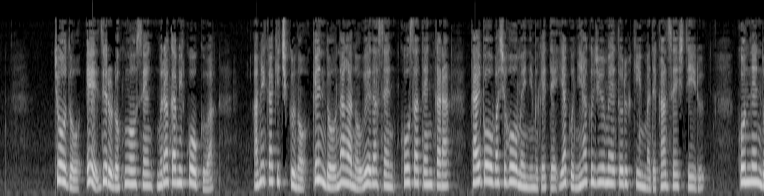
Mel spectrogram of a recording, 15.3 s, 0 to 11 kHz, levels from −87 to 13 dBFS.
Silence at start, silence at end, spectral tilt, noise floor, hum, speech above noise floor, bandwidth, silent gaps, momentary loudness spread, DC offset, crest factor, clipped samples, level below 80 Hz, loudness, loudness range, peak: 1.1 s; 0 s; -6 dB/octave; -54 dBFS; none; 40 dB; 8 kHz; none; 7 LU; under 0.1%; 14 dB; under 0.1%; -56 dBFS; -15 LUFS; 2 LU; 0 dBFS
